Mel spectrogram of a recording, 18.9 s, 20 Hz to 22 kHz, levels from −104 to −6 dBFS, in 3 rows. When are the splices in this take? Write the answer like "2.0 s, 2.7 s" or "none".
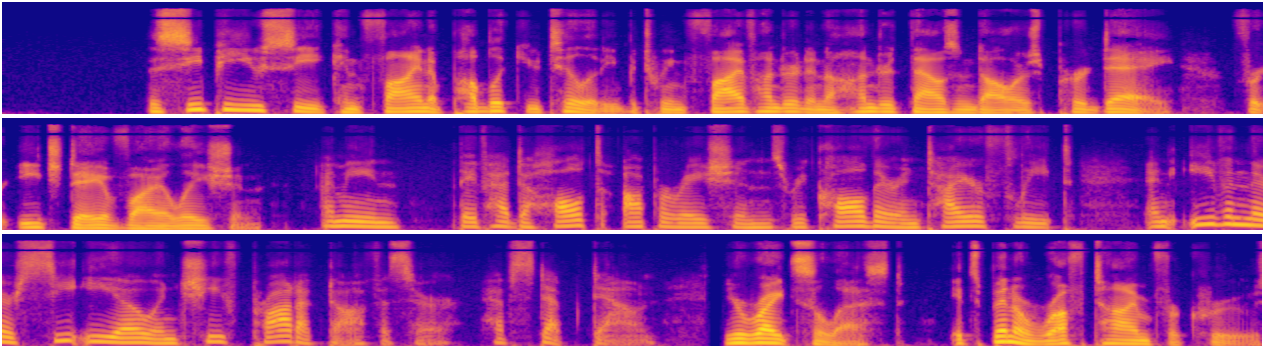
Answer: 7.8 s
